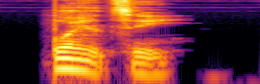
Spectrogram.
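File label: "buoyancy", Australian English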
